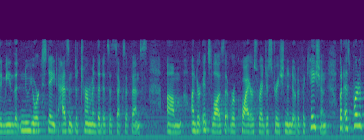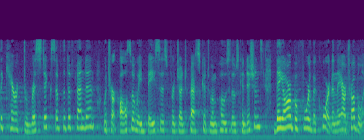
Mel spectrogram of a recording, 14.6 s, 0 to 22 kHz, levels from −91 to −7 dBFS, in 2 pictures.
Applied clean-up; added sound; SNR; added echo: none; none; none; none.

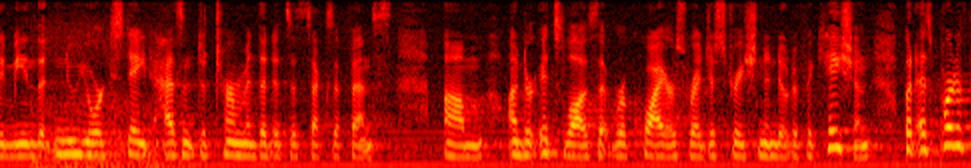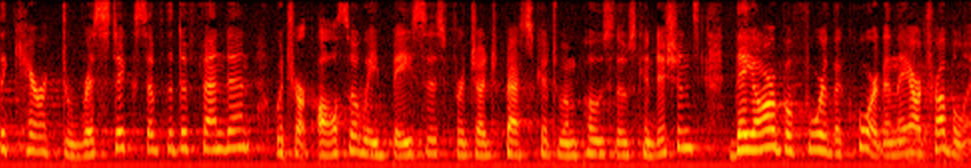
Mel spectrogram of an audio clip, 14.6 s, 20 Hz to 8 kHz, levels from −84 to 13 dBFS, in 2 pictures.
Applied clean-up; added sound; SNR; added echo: none; Boom; 18 dB; none.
